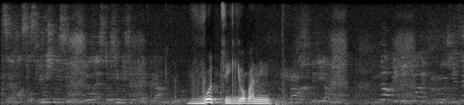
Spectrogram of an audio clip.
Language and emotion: Russian, angry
